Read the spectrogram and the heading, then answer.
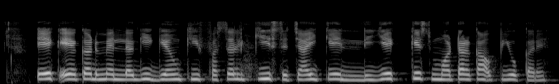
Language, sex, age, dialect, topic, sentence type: Hindi, female, 18-24, Kanauji Braj Bhasha, agriculture, question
